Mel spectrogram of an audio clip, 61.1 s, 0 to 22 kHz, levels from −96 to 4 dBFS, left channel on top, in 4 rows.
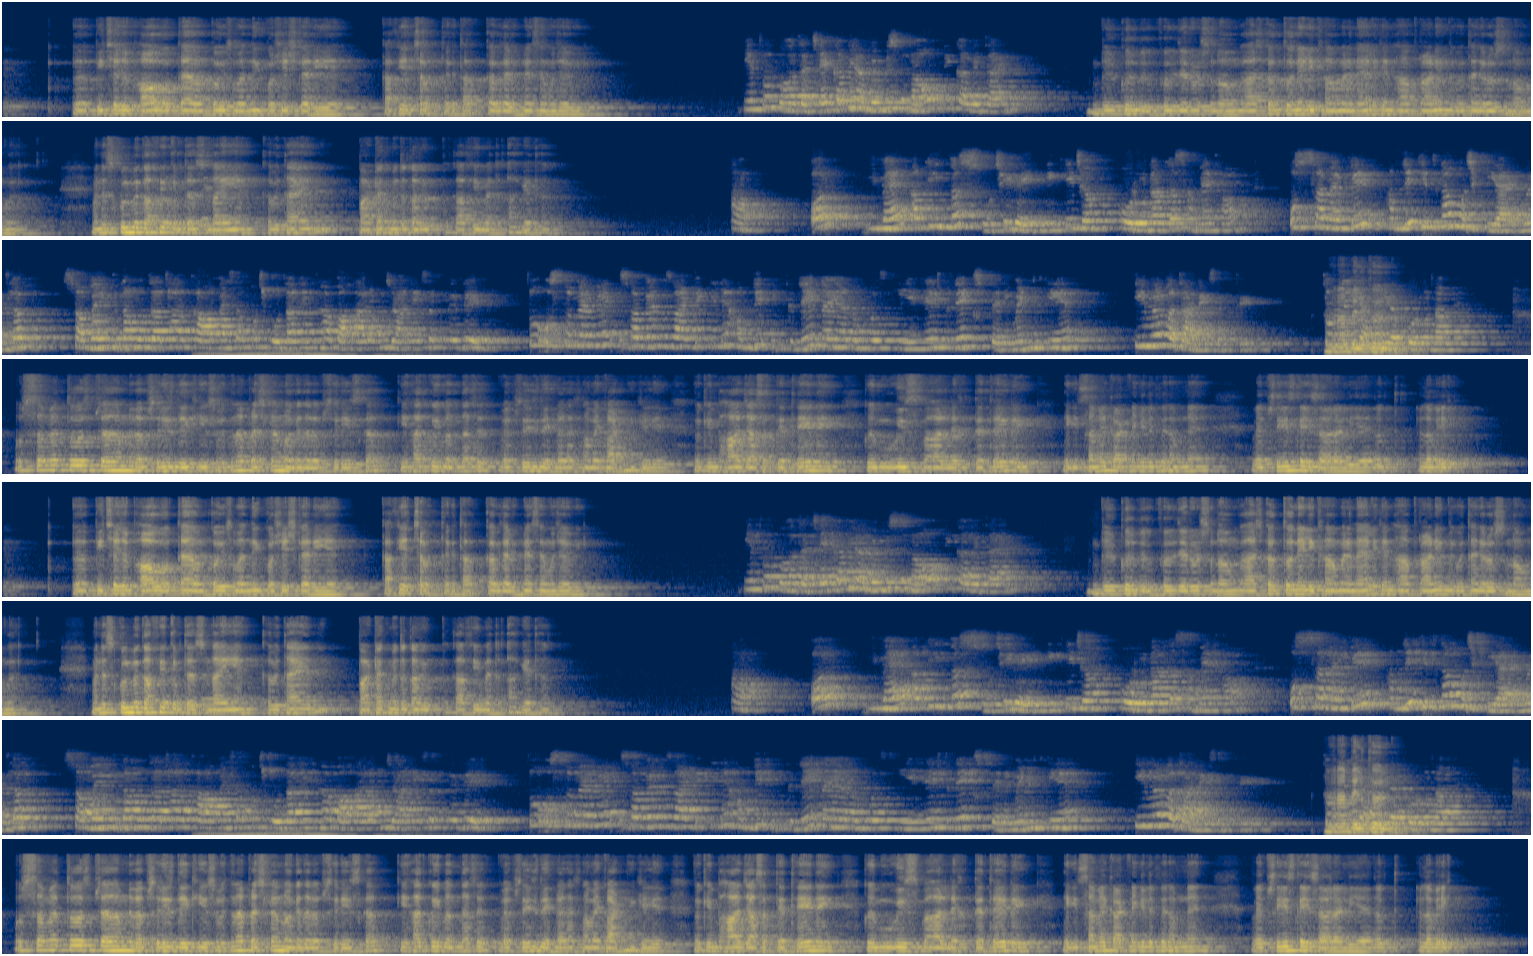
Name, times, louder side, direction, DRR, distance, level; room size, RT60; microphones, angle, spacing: voice 1, 0.7-3.5 3.8-5.9 10.8-15.5 16.2-18.6 18.9-20.8 43.8-44.5 46.0-56.2 56.5-57.9 58.4-60.3, right 1 dB, 45° right, 6 dB, 1.0 m, -21 dB
voice 2, 7.4-10.1 16.9-17.6 22.6-22.8 23.4-23.6 23.9-27.6 28.2-30.9 31.3-35.4 35.8-41.3 41.9-43.1 43.8-45.2, left 1 dB, 55° left, 0 dB, 4.7 m, -29 dB
sound 1, 32.5-34.9, equal, 85° left, 3.4 m, -41 dB
24.5 x 13.5 x 2.6 m, 1.1 s
head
